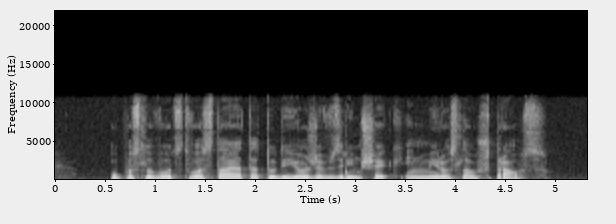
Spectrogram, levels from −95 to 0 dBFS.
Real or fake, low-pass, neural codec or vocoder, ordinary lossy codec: real; 10.8 kHz; none; none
